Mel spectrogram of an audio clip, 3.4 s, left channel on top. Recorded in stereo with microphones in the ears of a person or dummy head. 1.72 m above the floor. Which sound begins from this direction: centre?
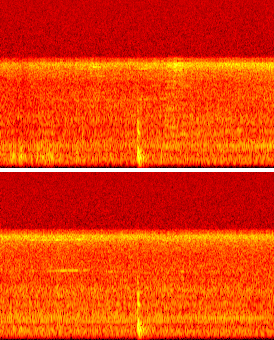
Knocking, at 1.7 s.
